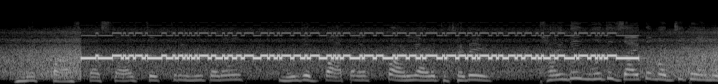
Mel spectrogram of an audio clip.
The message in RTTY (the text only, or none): CRECIO ENORMEMENTE EL NUMERO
